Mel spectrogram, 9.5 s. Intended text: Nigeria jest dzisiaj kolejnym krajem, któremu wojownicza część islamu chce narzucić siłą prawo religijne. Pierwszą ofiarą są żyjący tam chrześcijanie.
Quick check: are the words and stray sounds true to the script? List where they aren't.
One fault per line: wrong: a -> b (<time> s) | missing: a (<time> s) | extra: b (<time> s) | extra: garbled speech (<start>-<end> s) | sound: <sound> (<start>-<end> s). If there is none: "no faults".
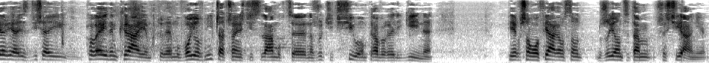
no faults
